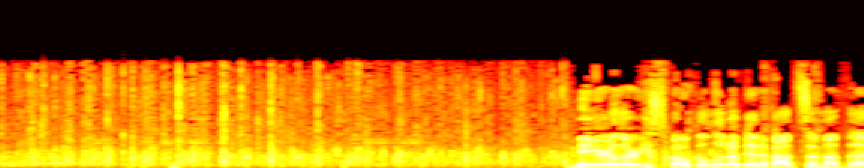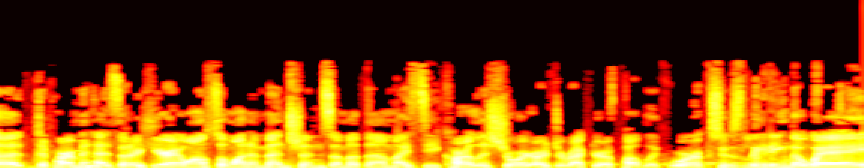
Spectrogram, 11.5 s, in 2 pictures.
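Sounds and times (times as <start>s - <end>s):
audience applause: 0.0s - 5.0s
speech: 3.8s - 11.5s.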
